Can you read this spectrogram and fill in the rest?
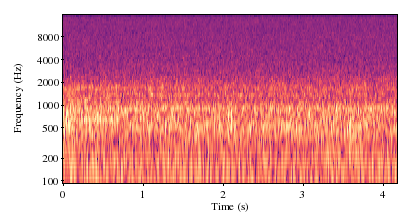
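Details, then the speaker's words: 1975-1977 GM Delco AM/FM stereo push-button car radio: FM tunes fine, but switched to AM only a faint, even static hiss, no station received; AM band dead. "Now here's the problem. When I go to AM, nothing."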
